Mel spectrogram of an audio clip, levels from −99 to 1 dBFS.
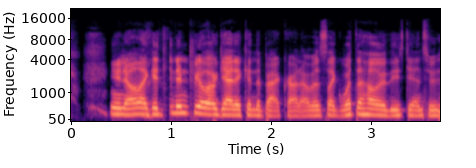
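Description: A speech recording turns choppy and robotic from 0.93 to 1.43 s, between "you know like it" and "in the background I", with pieces of sound missing. This is repeated packet loss: several gaps, the longest about 60 ms, together about a third of that half second, were each patched by stretching the last sound before the next gap arrived. A brief smear follows at 1.91 to 1.95 s, between "in the" and "background I was like". This is short concealed packet loss: about 20 ms never reached the decoder in time, and the receiver filled it by continuing the preceding sound before blending back into the real audio.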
